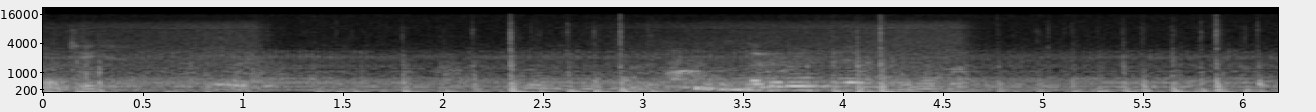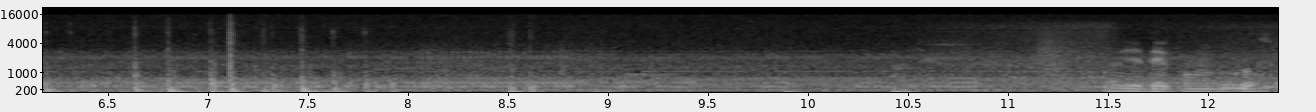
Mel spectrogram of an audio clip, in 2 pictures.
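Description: Typing on a computer keyboard, with clustered clicks and key taps near the microphone over a low steady room hum. Someone talks intermittently over the keys.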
